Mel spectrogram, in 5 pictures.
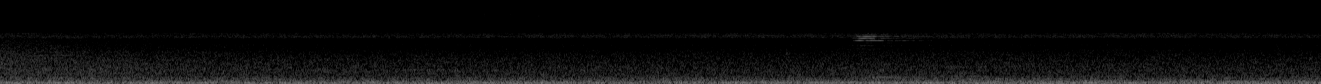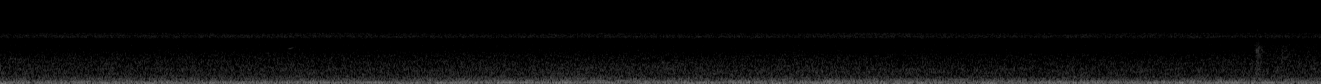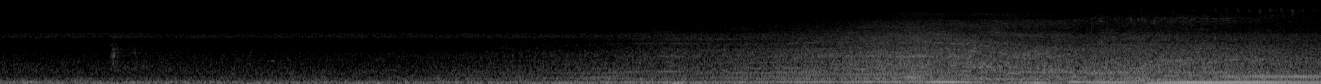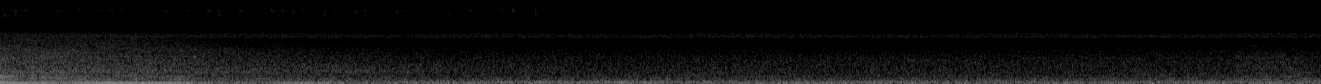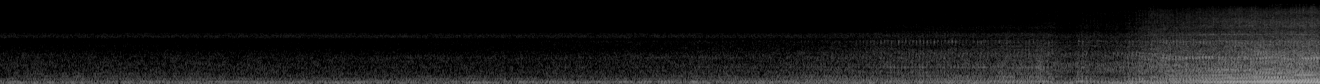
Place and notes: Se aprecia uno de los lugares más tranquilos de la loma en horas de la noche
